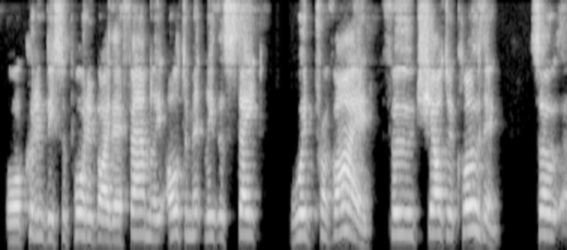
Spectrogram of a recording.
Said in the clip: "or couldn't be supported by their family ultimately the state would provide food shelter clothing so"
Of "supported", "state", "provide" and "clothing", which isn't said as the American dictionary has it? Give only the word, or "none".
none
